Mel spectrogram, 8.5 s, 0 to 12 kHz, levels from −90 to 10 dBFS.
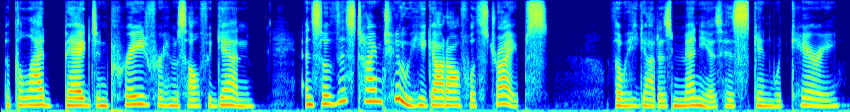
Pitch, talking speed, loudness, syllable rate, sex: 220 Hz, 205 wpm, -20 LUFS, 4.8 syllables/s, female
